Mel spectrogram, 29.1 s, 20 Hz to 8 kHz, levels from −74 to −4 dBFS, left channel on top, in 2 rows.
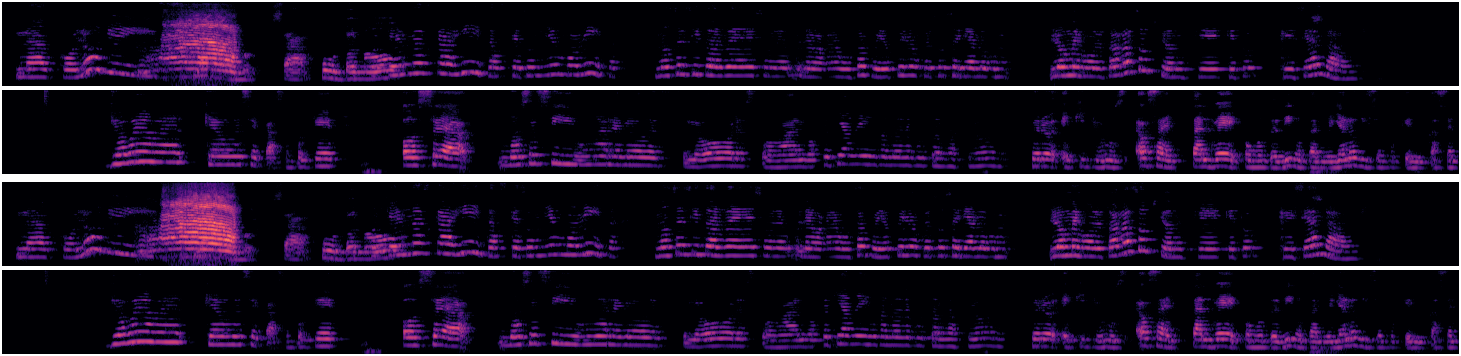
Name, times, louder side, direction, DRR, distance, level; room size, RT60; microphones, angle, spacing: voice 1, 0.1-3.9 13.1-13.2 15.6-17.9 18.6-22.7 24.9-29.1, left 2 dB, 40° left, 1.1 m, -43 dB
Meow, 1.4-2.4, right 6 dB, 45° right, 0.4 m, -26 dB
voice 2, 3.7-6.2 6.5-10.1 10.5-13.6 22.8-24.6, right 1 dB, 80° right, 1.3 m, -44 dB
3.1 x 2.4 x 3.0 m
head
